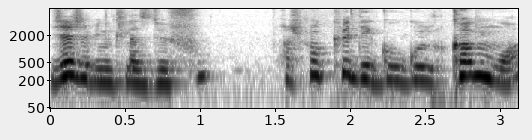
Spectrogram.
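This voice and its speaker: Somewhat breathy, a woman talks at a moderate pace with a fairly high pitch and ordinary pitch variation. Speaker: beauty vlogger. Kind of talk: storytime vlog. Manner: speaking quietly; casual, hesitant with fillers.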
